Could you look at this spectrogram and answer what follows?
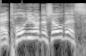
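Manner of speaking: high, shrill, mock all-out screaming outburst. Retelling a wrestling promo in which Ivan screams at the others: imitating someone screaming. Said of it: "Ivan is screaming".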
